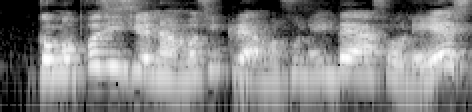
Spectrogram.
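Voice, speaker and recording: A woman with a Quindío accent talks at a very fast pace with lively intonation. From Colombia, Quindío. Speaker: workshop facilitator. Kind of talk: lecture. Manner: conversational, rhetorical questions.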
